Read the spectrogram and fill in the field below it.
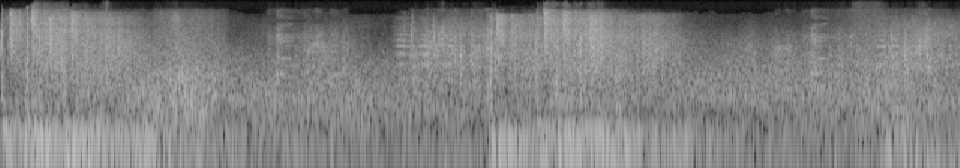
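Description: Naval gun salvos boom in a World of Warships battle, a rumbling series of heavy blasts swelling in waves with rolling low-end thunder between them, loud and continuous with no voices.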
